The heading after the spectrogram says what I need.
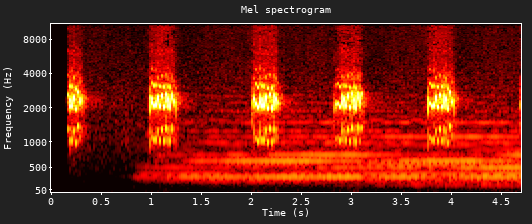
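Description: A woodpecker gives sharp, high 'kik' notes about once a second, six in a row, over a steady low humming drone.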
